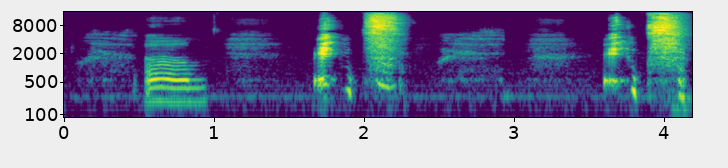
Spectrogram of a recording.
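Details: Two sharp sneezes from a girl answering the phone, each with a quick indrawn breath, between short voiced sounds; repeated sneezing in a rapid fit, possibly allergic.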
